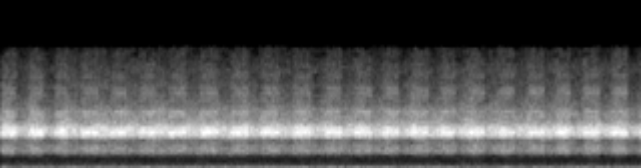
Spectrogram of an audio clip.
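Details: A continuous shrill cicada buzz, evenly pulsing and wavering in loudness, with nothing else standing out over the drone.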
